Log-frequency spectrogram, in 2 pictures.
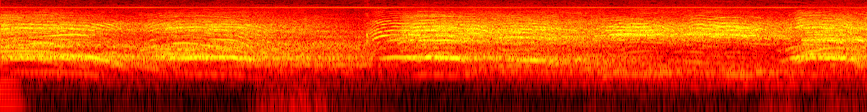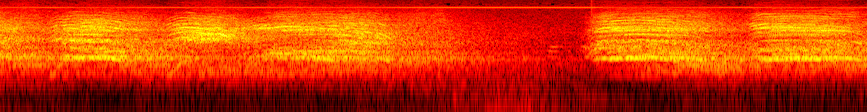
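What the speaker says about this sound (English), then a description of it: "Getting ready to do a crowd cheer here, getting the crowd back into their routine." Crowd cheer at a high school competitive cheerleading state preliminary meet, a squad shouting rhythmic chanted calls in unison with loud bursts of crowd noise and a few thumps in between.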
